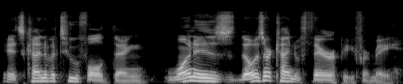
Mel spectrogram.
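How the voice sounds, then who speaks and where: A man's voice: on the low side, sing-song, normal speed, no room sound. A man speaking as a podcast guest in a casual, candid conversational style. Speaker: podcast guest, audio drama creator and streamer.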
